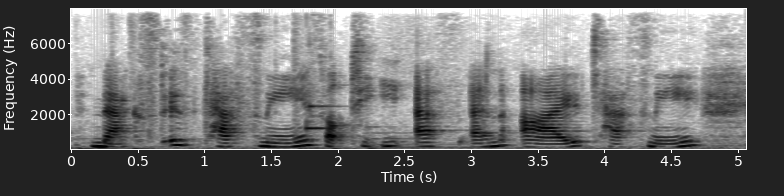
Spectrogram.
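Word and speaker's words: Tesni: sweet and peaceful next is cassney felt t-e-s-n-i tasny it's a well-shruted name meaning warmth of the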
